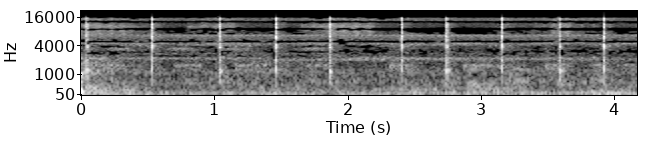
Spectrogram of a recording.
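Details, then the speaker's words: Relay bench test with jumpers from a battery across the control-circuit terminals, either polarity; sharp single clicks about two a second as the relay pulls in, control circuit working normally. "that means the control circuit itself is working and see if i flip it around it doesn't matter which way you hook it up you should still hear a click"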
